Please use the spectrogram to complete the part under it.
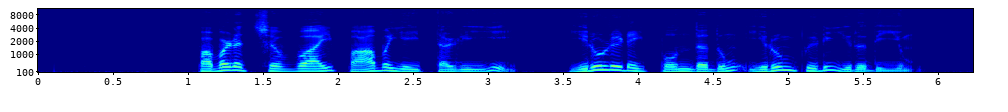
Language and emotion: Tamil, neutral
